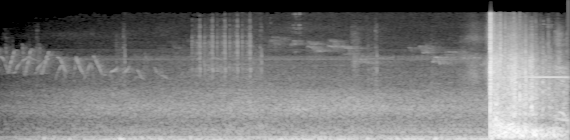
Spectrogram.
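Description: Faint outdoor hiss with a few birds chirping, then near the end a small cannon fires: a sudden loud boom that dies away over the next second.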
